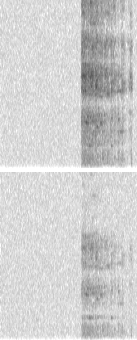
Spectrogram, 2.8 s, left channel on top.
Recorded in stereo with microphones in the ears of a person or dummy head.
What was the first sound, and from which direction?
Breaking glass, 75° left (ahead or behind).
